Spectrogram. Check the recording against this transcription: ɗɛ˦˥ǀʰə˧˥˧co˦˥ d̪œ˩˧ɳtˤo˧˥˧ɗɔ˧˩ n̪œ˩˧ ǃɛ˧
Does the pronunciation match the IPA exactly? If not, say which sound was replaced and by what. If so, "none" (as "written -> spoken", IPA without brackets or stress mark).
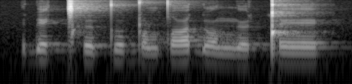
c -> t̪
